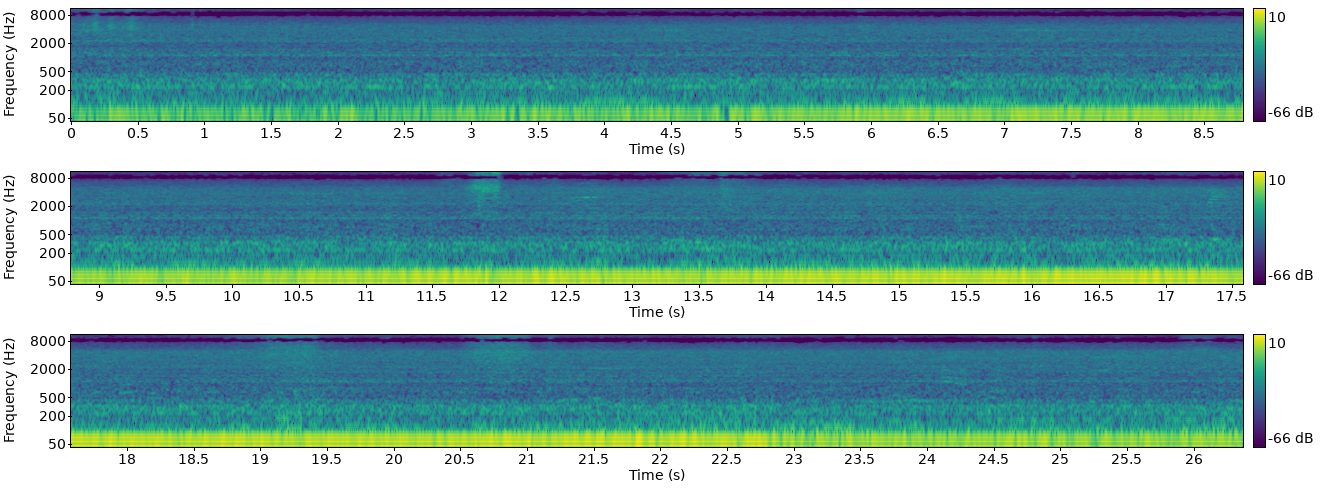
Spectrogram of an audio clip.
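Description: Inside an NJ Transit Multilevel passenger coach under way: the steady low rumble of the car rolling on the rails, growing louder over the first several seconds, with a few faint clicks.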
